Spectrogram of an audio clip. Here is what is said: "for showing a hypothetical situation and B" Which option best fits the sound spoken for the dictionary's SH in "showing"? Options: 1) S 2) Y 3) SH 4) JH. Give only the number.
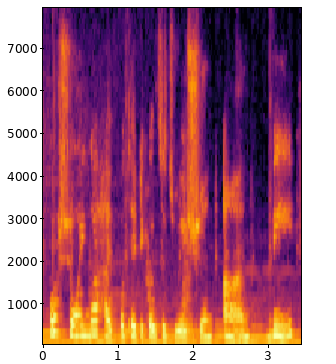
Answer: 3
